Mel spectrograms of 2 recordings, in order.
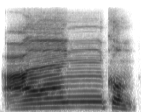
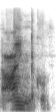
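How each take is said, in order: First: The first vowel is drawn out long. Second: The first vowel is kept short. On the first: The speaker calls it wrong. "So the mistake is to say" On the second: The speaker calls it right. "The vowel here is a short vowel"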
